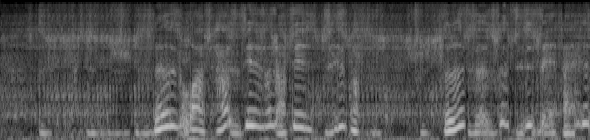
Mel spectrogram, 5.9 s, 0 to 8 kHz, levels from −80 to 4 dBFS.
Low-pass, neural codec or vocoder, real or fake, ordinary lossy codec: 7.2 kHz; autoencoder, 22.05 kHz, a latent of 192 numbers a frame, VITS, trained on many speakers; fake; none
